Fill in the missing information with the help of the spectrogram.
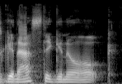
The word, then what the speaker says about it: Gnasty Gnork: I purposely pronounced it wrong as well, because technically his name's Gnasty Gnork, because they pronounce the G, don't they, all the way through that game.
